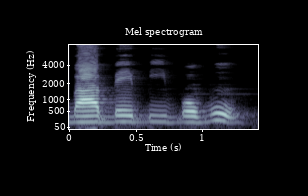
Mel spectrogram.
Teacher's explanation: Este sonido es un sonido oclusivo, bilabial y sonoro.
